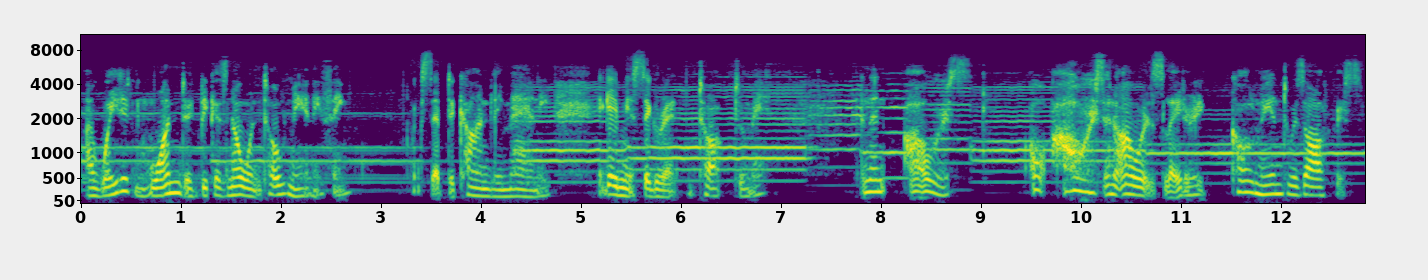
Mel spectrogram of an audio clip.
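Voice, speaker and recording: An anxious, devoted wife narrating in an old radio play, her voice rising and falling in wide swings, pleading and breathless. The broadcast sounds muffled, with clear music running beneath it. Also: fairly low pitch, lively intonation, moderate pace. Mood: anxious narration. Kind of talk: 1940s radio acting.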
